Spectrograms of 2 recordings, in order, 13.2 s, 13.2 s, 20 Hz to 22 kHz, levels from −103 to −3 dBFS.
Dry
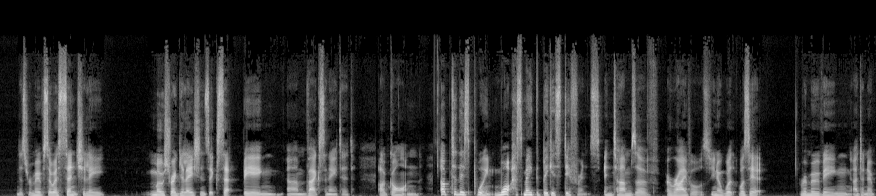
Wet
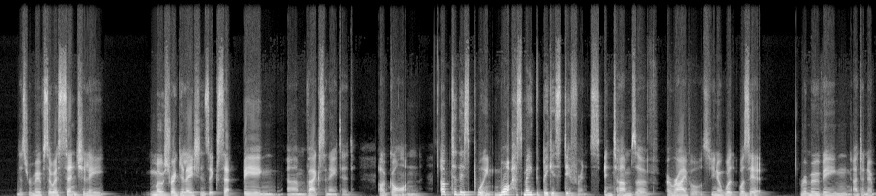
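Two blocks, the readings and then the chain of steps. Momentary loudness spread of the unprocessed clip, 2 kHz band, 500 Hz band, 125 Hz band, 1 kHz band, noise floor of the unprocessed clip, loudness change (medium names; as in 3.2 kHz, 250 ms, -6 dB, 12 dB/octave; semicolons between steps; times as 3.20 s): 12 LU, +6.5 dB, +6.5 dB, +6.5 dB, +6.5 dB, -75 dBFS, +6.5 dB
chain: waveshaping leveller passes 1; hum notches 60/120/180/240/300/360/420/480 Hz; trim +3.5 dB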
